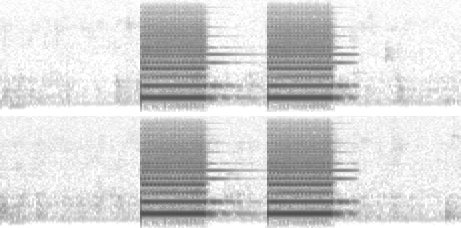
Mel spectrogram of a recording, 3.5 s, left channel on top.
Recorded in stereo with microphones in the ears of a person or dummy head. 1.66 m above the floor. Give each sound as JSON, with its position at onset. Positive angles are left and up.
{"t": 1.1, "sound": "an alarm", "side_deg": 5}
